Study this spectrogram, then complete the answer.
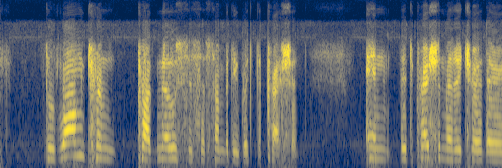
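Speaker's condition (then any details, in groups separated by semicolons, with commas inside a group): No condition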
